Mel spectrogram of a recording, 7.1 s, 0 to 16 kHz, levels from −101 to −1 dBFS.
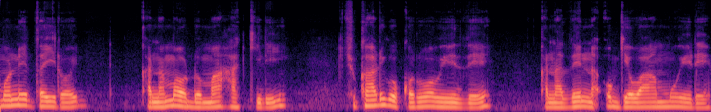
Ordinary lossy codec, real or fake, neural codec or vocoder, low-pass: Opus, 32 kbps; real; none; 14.4 kHz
